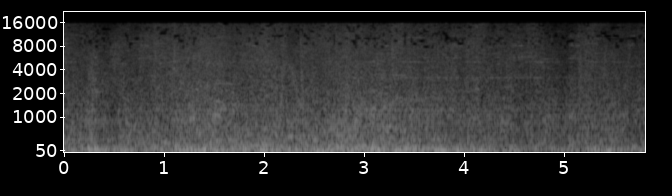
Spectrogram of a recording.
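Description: Magic blasts and crackling spell effects burst in a fast game fight.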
